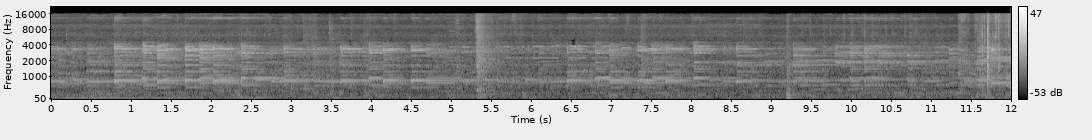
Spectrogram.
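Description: Animated plush Snoopy toy playing a simple electronic melody of steady notes through its built-in speaker. Near the end a clatter as the toy falls over.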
